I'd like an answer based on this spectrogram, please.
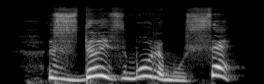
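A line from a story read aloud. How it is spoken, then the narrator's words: Exclaiming. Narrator (Slovenian): je vzkliknil sužnjin sin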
